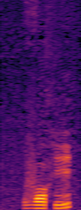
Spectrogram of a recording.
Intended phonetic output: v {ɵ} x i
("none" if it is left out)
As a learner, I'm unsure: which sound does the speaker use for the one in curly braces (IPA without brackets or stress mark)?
ɔ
